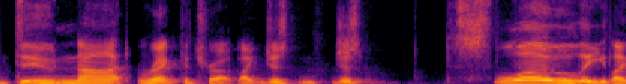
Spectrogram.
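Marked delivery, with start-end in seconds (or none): 0.1-1.6 mock screaming, higher pitch. Retelling orders given after starting at the back: imitating someone screaming. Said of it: "they're just screaming".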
